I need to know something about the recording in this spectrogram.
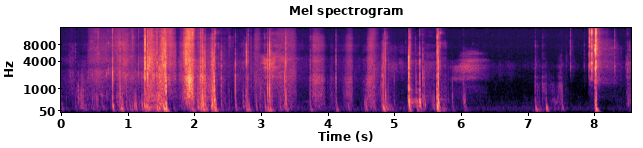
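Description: Close handling noise of the recording phone being moved and set down on a carpeted floor: rustling, scraping and crackling with many sharp clicks. It goes quiet briefly, then a few clicks follow and a sharp crack comes right at the end.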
